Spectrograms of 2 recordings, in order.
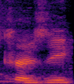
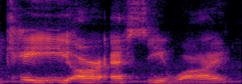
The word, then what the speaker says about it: Kersey: So, because my last name is Kersey, KERSEY, and sometimes with like passwords or usernames, we'll spell it KERZ, and like, but I put it like as a capital Z, so it's not like Kers, it's Kersey, and then the little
